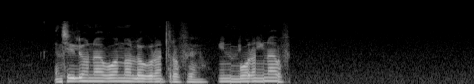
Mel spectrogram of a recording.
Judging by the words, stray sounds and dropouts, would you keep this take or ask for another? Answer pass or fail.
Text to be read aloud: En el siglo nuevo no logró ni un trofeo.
fail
